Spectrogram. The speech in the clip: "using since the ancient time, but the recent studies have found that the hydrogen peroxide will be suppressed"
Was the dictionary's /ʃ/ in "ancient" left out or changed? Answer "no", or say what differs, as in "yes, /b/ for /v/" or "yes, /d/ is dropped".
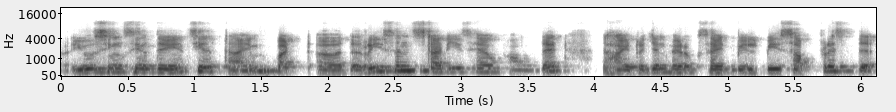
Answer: yes, /s/ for /ʃ/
